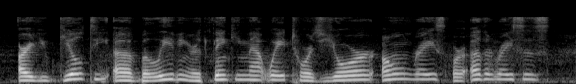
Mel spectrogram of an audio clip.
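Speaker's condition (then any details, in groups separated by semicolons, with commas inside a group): No condition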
